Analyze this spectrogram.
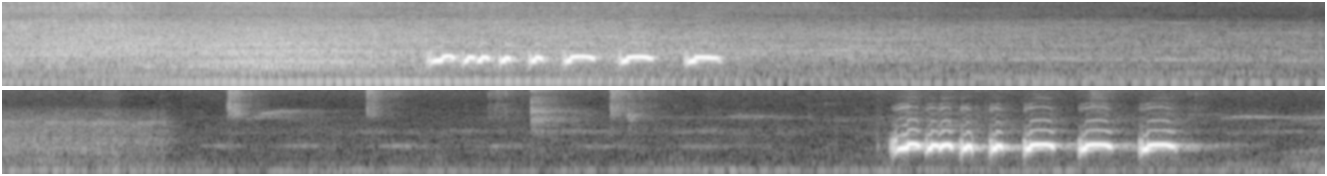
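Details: Loud local zebra dove, a female calling a male as a lure: a rapid rolling series of short coos, then a pause and a second matching burst, with hissy background noise fading early on.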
